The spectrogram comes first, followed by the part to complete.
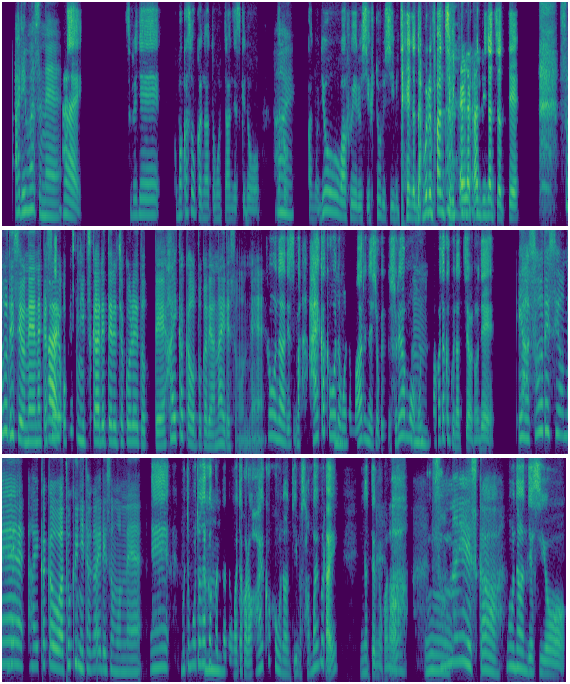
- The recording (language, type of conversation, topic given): Japanese, advice, 日々の無駄遣いを減らしたいのに誘惑に負けてしまうのは、どうすれば防げますか？
- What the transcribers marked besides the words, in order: laughing while speaking: "みたいな、ダブルパンチみたいな感じになっちゃって"; chuckle; "そう" said as "ほう"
